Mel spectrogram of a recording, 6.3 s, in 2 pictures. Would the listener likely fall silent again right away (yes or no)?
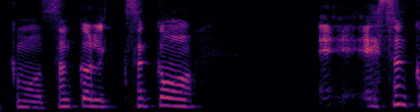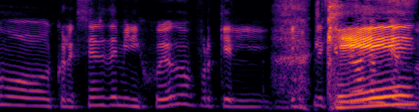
yes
